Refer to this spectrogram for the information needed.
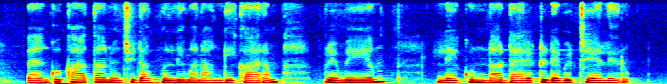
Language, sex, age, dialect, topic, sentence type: Telugu, female, 18-24, Telangana, banking, statement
